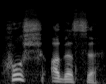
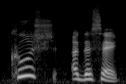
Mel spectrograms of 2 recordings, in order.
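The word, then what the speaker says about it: Kuşadası: to you live from kusadasi I said that right John uh the right pronunciation is Kush ad Kush ad yeah in Turkish language it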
